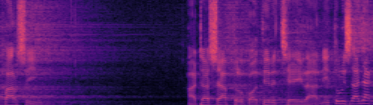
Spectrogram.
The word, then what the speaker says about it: Jailani: Yang benar itu tulisannya Kailani, tapi bacanya Jailani. Kenapa? Karena orang Jailan masuk wilayah Iran. Kalau Jailan itu Iran, kalau Hamadan itu Irak, perbatasan. Sana itu kalau membaca kaf dibaca jim. Jadi tulisannya Kailani dibaca Jailani.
